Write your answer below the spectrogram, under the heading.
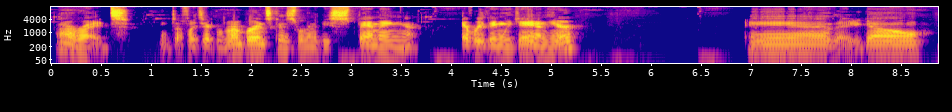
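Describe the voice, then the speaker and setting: A man's voice: mid-range voice, steady tone, unhurried, gravelly, long pauses, a bit bright. A man doing casual, chatty livestream commentary on a video game, speaking directly to his viewers. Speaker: live streamer.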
